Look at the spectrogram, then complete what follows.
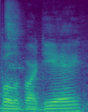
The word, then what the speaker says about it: Boulevardier: And what did you say about Boulevardier? Yeah, it could also be what? Boulevardier. Which is French.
